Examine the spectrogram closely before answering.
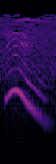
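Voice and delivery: high, pondering hum; thoughtful hmm. A narrator's reading. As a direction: weigh the idea. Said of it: "thought Sam".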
